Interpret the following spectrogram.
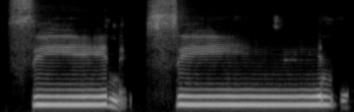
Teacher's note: সেই অক্ষরটি হবে হালকা আওয়াজ একদমই যেরকম গাড়ির সিটি যেরকম বাজায় গাড়ির সিটি সিন সিন বুঝতে পারছেন এমনভাবে একদমই পুরো হালকা আওয়াজে হবে।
